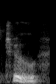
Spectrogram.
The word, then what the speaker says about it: two: We don't pronounce the w, we pronounce it as two.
